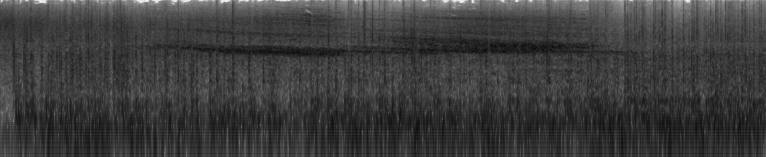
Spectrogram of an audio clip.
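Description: Dense barrage of aerial fireworks: rapid overlapping bangs and crackling over a continuous rumble, with a bright crackling hiss swelling for a few seconds in the middle.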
